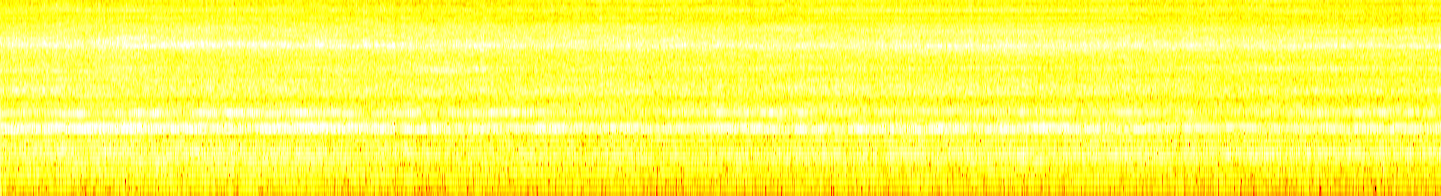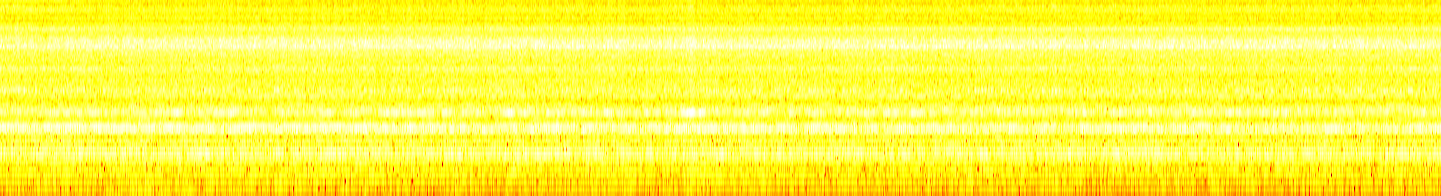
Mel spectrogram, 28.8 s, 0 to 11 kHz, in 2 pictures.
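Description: Bauer high-pressure air compressor running steadily, a loud even machine sound with several steady whining tones and a hiss. The fill pressure is climbing past about 4,000 psi.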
